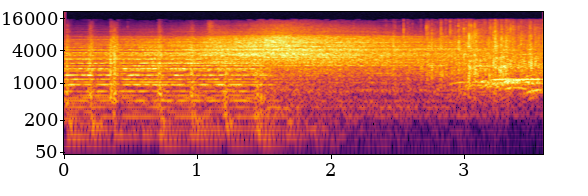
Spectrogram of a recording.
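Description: A marching band plays a loud brass chord outdoors, then stops.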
